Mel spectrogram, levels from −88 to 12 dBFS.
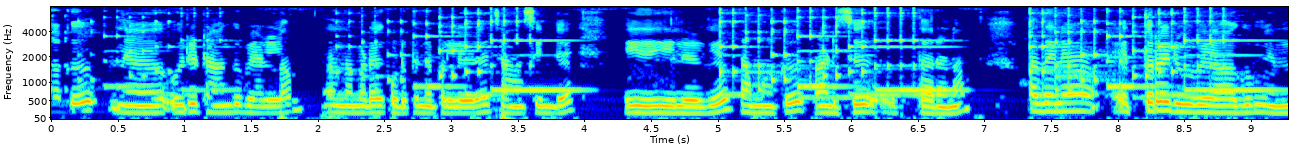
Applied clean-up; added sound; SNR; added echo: classical method spectral subtraction.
